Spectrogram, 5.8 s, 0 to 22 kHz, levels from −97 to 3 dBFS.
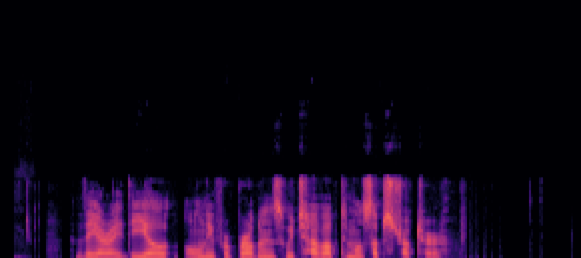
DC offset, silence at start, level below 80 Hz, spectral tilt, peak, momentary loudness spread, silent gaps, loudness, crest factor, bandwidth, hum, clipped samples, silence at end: under 0.1%; 0.75 s; -82 dBFS; -3 dB/octave; -16 dBFS; 9 LU; 1.78-1.83 s; -35 LUFS; 22 dB; 10 kHz; none; under 0.1%; 1.35 s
